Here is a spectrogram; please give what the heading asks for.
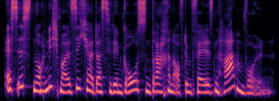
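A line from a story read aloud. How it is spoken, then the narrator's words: Called out. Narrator (German): rief er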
